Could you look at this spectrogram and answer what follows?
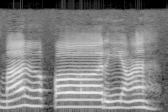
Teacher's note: Malqari, ri-nya ro-nya ya, ro tarkik lagi ya atau ro tipis karena ro-nya berbaris kasroh jadi otomatis ya itu mah. Cara bacanya ditipiskan, tipis tuh dengan mulut yang agak mundur dan sedikit meringis.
